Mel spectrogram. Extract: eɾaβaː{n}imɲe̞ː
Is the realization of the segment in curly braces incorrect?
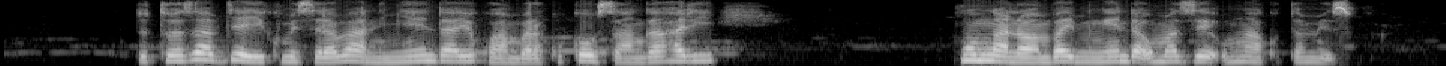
no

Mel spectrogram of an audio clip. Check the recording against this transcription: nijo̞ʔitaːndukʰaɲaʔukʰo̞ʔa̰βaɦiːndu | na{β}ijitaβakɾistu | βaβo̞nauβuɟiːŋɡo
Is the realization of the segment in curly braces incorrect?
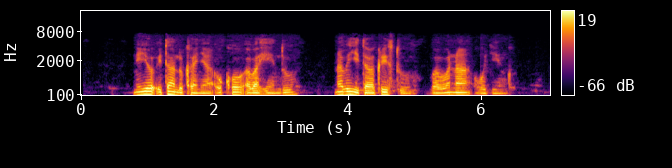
no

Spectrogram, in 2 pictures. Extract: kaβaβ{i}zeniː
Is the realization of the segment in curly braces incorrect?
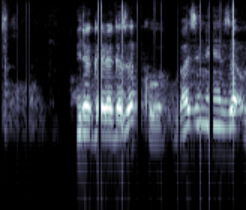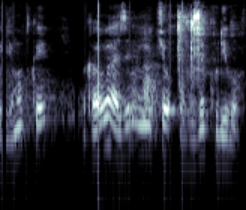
yes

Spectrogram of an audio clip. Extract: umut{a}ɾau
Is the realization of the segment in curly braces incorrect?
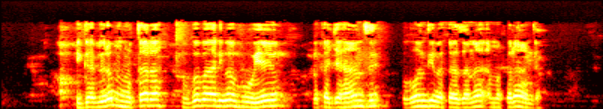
no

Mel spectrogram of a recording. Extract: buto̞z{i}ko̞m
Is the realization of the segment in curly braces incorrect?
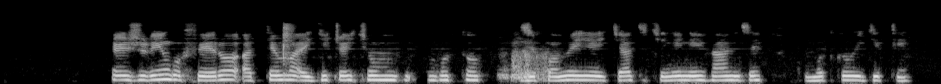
no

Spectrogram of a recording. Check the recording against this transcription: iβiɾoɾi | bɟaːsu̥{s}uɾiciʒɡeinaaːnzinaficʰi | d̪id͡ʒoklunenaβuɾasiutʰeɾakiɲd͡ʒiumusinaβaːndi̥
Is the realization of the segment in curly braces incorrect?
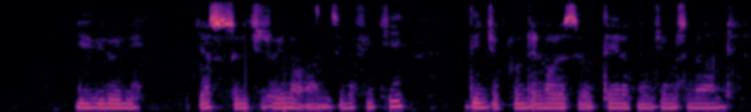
no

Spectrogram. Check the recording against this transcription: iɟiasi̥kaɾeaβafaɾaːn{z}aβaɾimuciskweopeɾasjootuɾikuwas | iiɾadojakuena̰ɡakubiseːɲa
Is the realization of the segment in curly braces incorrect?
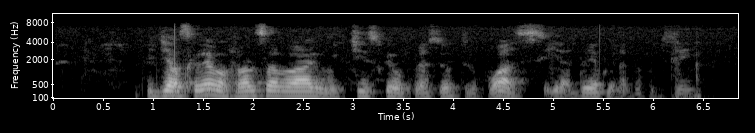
yes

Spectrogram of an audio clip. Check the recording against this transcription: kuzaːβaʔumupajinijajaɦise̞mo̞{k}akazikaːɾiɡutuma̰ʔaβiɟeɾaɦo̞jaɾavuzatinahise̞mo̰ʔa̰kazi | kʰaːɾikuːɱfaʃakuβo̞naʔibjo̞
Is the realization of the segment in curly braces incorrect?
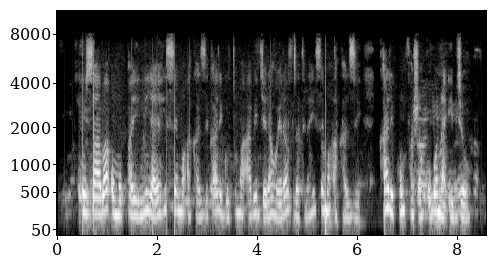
yes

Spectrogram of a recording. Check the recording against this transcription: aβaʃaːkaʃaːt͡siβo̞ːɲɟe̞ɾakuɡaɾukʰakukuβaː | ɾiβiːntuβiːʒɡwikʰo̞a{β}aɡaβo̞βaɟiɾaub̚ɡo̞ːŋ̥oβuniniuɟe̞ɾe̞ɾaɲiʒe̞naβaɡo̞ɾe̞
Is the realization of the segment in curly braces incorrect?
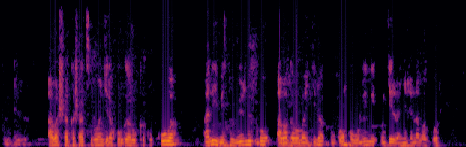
no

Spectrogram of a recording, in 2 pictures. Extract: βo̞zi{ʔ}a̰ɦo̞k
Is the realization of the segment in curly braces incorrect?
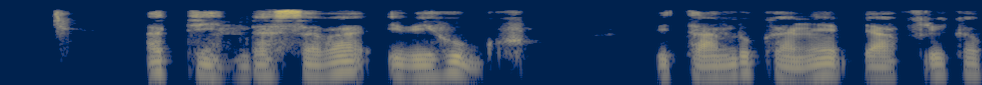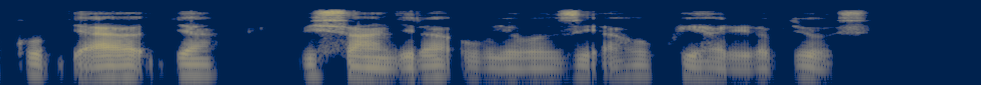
no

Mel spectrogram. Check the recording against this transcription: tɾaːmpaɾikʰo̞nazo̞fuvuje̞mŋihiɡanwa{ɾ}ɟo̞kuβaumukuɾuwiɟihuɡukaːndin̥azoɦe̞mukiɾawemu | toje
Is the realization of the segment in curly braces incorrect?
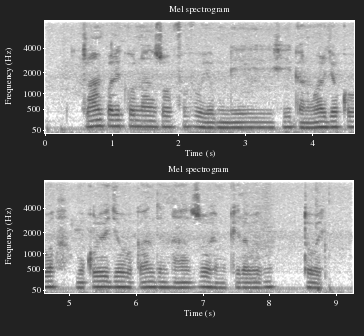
no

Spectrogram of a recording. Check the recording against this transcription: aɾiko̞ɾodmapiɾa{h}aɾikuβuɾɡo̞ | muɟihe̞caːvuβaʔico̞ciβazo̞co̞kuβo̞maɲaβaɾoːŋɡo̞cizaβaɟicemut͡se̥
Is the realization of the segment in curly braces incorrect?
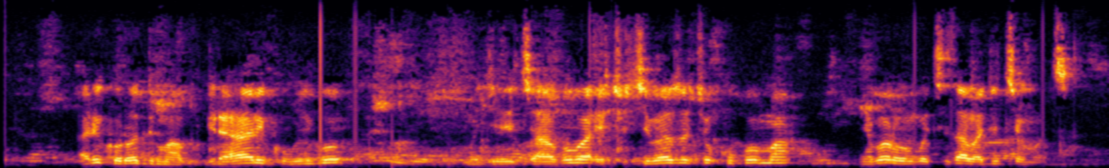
no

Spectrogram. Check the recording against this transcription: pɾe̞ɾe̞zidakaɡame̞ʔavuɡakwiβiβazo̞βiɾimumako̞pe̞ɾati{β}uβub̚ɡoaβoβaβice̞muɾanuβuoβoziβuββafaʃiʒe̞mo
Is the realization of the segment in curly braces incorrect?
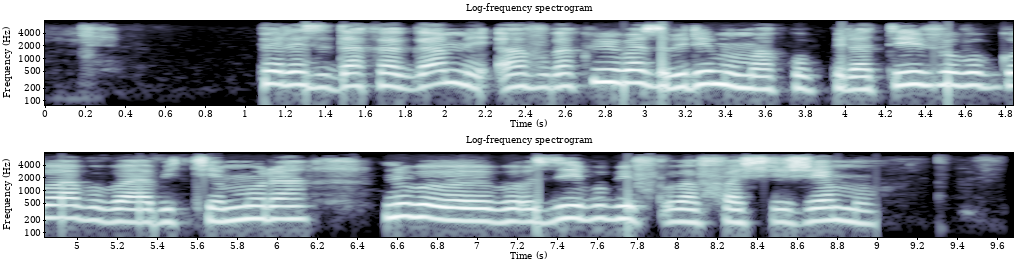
yes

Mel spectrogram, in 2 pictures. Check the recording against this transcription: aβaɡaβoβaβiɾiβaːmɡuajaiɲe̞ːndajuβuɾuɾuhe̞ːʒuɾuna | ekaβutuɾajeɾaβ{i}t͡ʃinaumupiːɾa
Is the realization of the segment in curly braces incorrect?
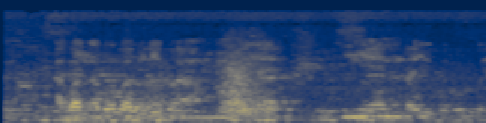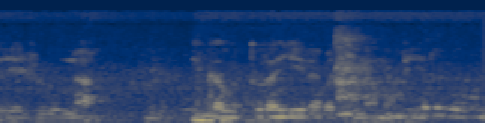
yes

